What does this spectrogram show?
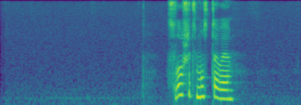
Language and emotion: Russian, neutral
